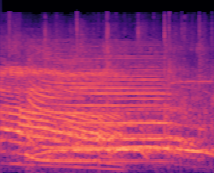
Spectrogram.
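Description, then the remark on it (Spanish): A crowd cheers and shouts loudly, many overlapping voices whooping together in a steady, sustained roar for about two seconds, with no single speaker standing out, applauding a person being introduced. “Fuerte aplauso para”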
